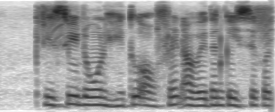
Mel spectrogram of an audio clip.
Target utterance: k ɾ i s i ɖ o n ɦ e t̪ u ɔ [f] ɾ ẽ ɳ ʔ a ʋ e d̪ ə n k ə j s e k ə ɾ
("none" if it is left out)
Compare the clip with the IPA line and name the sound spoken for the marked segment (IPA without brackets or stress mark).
f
